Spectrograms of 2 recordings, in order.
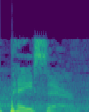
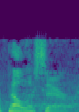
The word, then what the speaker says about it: Pellicer: gone you definitely need to go visit diego pelissar hello damn it you can say it any way you want of course the harvard kids so when we first opened it was pronounced diego payser two else p-e-l-l-i-c-e-r so the correct pronunciation was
